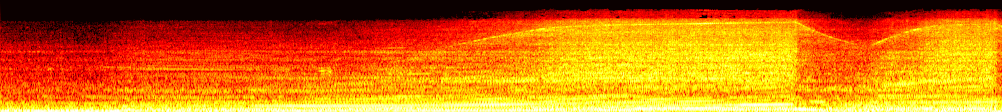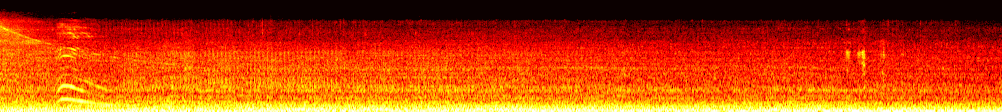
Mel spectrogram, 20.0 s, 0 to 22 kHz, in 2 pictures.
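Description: Twin-turbo Corvette Z06 V8 under a hard pull, its engine note climbing for several seconds with a high turbo whistle rising alongside it. The pull breaks off briefly about 8 seconds in, picks up again, and ends just after 10 seconds with a falling whistle as the throttle is lifted. The car then settles into a steady cruising drone.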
